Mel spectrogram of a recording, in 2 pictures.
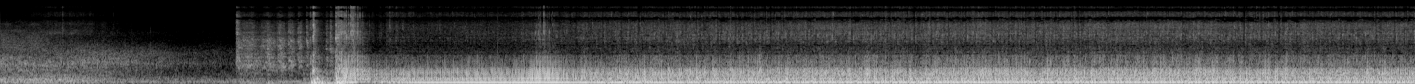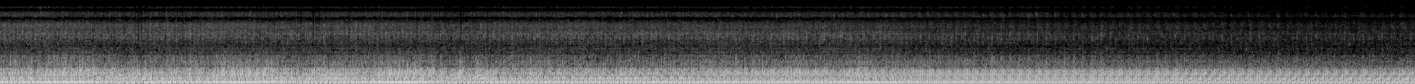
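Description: Straight-piped 5.7-litre Hemi V8 of a 2012 Dodge Charger R/T cold-starting: the starter cranks briefly about two to three seconds in, the engine catches with a loud flare, then settles into a steady, fast cold idle whose pitch steps down slightly near the end.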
